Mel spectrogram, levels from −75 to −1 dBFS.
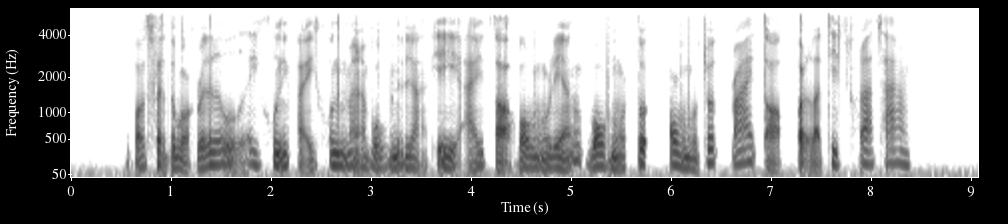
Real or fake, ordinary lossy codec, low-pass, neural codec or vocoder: fake; none; 5.4 kHz; autoencoder, 22.05 kHz, a latent of 192 numbers a frame, VITS, trained on many speakers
